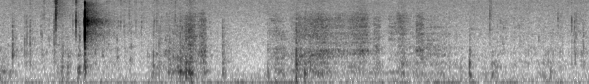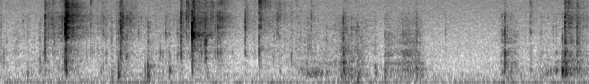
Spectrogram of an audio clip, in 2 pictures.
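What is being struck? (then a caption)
Cardboard box wrapped in paper. A small rectangular cardboard gift box, wrapped in red patterned paper with a gold glitter ribbon and bow, is held in both hands while thumbs and fingertips press, crinkle and scratch the wrapping paper. Soft, bright crinkling and scratching runs throughout, with four sharper high crackles standing out.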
